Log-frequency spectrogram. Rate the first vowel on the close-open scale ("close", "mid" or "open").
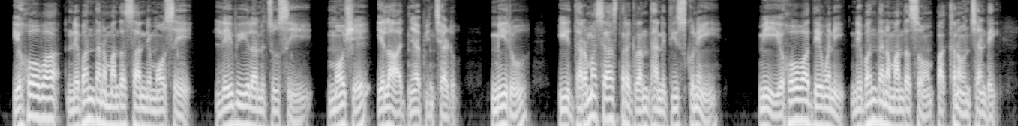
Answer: mid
